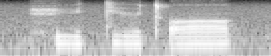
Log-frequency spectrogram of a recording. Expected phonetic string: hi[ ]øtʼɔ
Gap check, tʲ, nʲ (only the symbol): tʲ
